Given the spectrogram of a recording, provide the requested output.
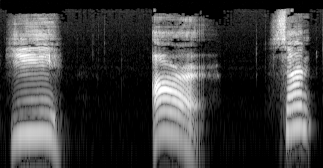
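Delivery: loud, rising slow count; mock angry parent counting one two three. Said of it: "有的做父母的呢".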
